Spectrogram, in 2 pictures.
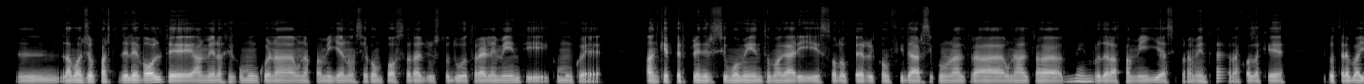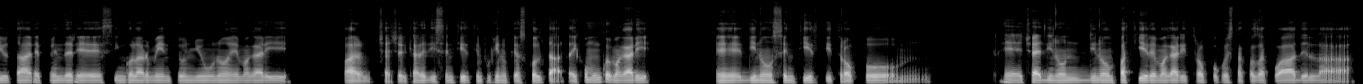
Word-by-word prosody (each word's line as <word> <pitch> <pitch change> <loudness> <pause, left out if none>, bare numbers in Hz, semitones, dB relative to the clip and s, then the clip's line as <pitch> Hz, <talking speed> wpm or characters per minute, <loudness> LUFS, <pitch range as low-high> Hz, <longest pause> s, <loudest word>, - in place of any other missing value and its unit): l 90 +1 -2 0.2
la 100 - +2
maggior 100 0 +3
parte 100 - -1
delle 105 0 +4
volte, 100 -2 +5
almeno 95 0 0
che 95 -1 -6
comunque 95 0 -1
una 95 -1 +1
una 95 0 -2
famiglia 95 0 -2
non 95 0 -3
sia 95 0 -5
composta 95 -2 -1
da 95 - +1
giusto 95 0 -6
2 95 0 +1
o - - +1
3 - - 0
elementi, 100 +2 -1
comunque, 95 0 -3 0.4
anche 95 -1 +2
per - - -1
prendersi 95 -1 -1
un 95 - 0
momento 95 -1 +1
magari 95 0 +1
solo 95 0 -2
per 95 0 0
confidarsi 95 0 -1
con 95 - -4
un'altra 90 0 +1
un'altra 90 -1 0
membro 135 -5 -3
della 95 0 +2
famiglia, 95 +3 -2
sicuramente 100 0 -5
è - - -15
una - - -4
cosa 90 0 -1
che 90 -1 -2 0.3
ti - - -28
potrebbe 95 0 +1
aiutare. 95 0 +1
Prendere 95 0 0
singolarmente 95 0 -1
ognuno 95 0 -1
e, 90 - -1
magari, 90 0 -1 0.5
far 85 -1 +3
cioè - - -3
cercare 90 0 0
di 90 +1 -2
sentirti 90 +1 -2
un - - -3
pochino 90 -1 -2
più 85 - -1
ascoltata 90 0 +1
e - - +2
comunque, 105 -1 +1
magari, 95 0 +3 0.6
ehm, 90 -1 +2
di 95 +1 -1
non 95 0 +3
sentirti 90 -1 -1
troppo 90 0 +2
mhmm, - - -10 0.9
ehm, 100 -4 0
cioè 100 -1 +5
di 95 - -2
non 95 0 0
di 100 - -1
non 100 -1 +2
patire, 100 +1 +3
magari 95 0 +2
troppo, 95 +1 -3
questa 95 0 -4
cosa 95 +1 -1
qua 95 0 +3
della 95 -1 -2
95 Hz, 180 wpm, -22 LUFS, 90-95 Hz, 0.9 s, volte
